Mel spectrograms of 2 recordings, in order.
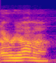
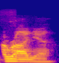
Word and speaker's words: Aranya: What is it, Ariana? Is that how you say it again? Aranya. Aranya. Yes, that's it.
